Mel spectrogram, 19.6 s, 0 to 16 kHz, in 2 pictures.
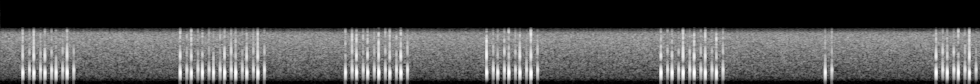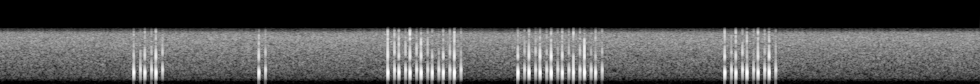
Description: Pulse dialling, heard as clicks on a phone line, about 9 pulses a second, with phone line noise. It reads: 5 8 6 5 6 1 4 3 1 7 8 5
